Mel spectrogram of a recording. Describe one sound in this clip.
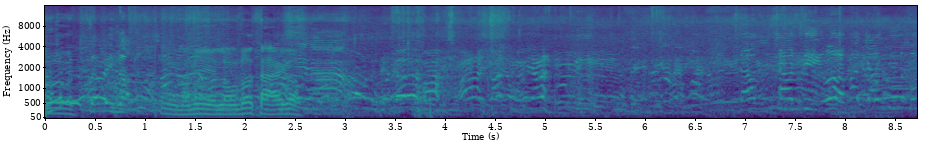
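A crowd of men and women talk and call out excitedly outdoors.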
